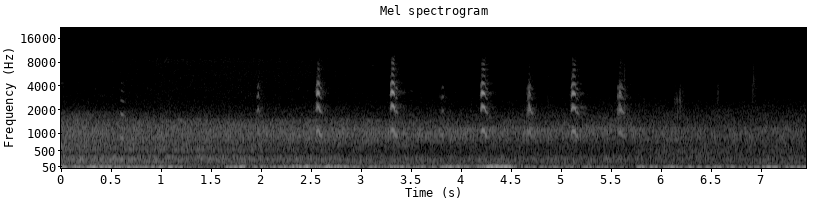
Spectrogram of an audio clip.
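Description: Faint, distant birds calling: a string of about ten short, slightly falling calls over several seconds, over a low outdoor background hum.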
